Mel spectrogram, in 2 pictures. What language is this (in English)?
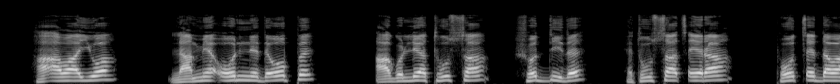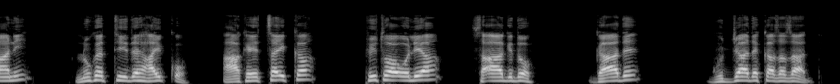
Dawro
